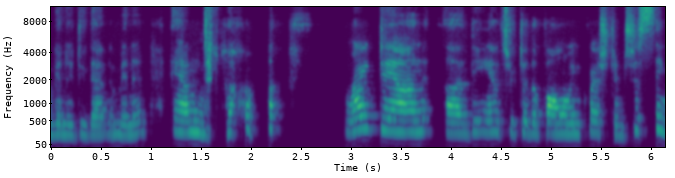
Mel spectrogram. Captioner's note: laughs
